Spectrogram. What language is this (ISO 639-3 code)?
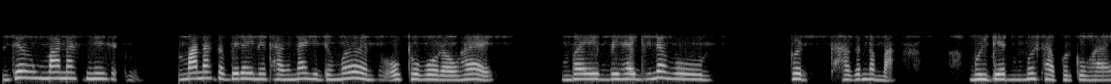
brx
